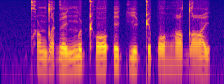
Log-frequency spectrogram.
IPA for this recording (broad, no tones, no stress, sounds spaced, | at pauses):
kʰ u ɳ dˤ o ɡ e ŋ o ʈʰ ɔ ʔ e k i ʈ e p ɔ ɦ ʊ dˤ e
